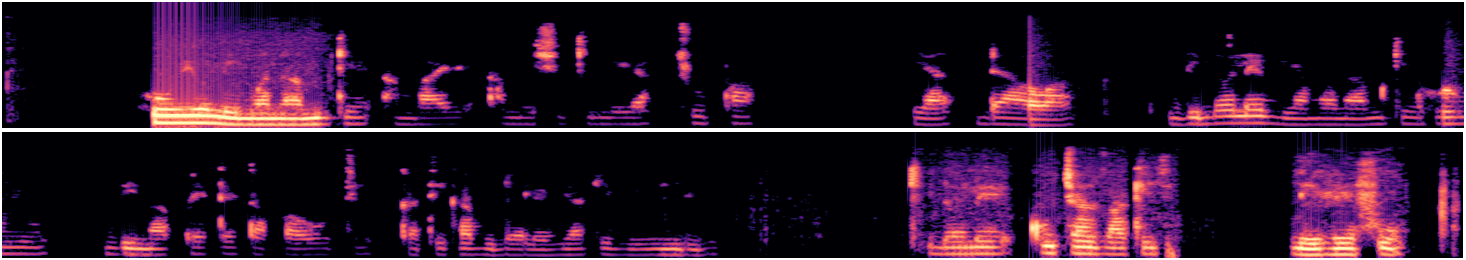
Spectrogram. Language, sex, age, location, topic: Swahili, female, 36-49, Kisumu, health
